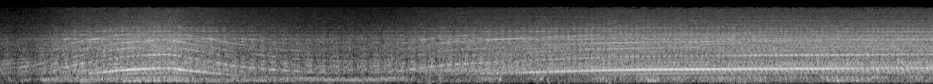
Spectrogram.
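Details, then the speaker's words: BMW M62TU V8 running with all belts off: clear whistling whine rising and falling with revs, coming from inside the engine on the left bank (bank 2, driver's side); not the fan, cause unknown. "So, baby's running. That's the sound. No idea what it is. Not the fan, that's for sure."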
